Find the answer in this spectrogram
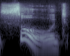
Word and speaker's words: sword: In sword, we don't pronounce the w, the w sound. We say sword.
